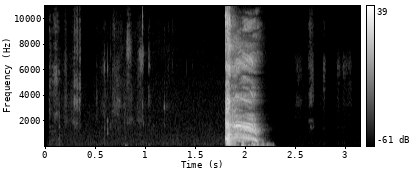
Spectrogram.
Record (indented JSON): {
  "cough_length": "3.2 s",
  "cough_amplitude": 32768,
  "cough_signal_mean_std_ratio": 0.25,
  "survey_phase": "beta (2021-08-13 to 2022-03-07)",
  "age": "18-44",
  "gender": "Male",
  "wearing_mask": "No",
  "symptom_cough_any": true,
  "symptom_runny_or_blocked_nose": true,
  "symptom_shortness_of_breath": true,
  "symptom_sore_throat": true,
  "symptom_fatigue": true,
  "symptom_headache": true,
  "symptom_change_to_sense_of_smell_or_taste": true,
  "symptom_loss_of_taste": true,
  "symptom_onset": "5 days",
  "smoker_status": "Never smoked",
  "respiratory_condition_asthma": false,
  "respiratory_condition_other": false,
  "recruitment_source": "Test and Trace",
  "submission_delay": "1 day",
  "covid_test_result": "Positive",
  "covid_test_method": "RT-qPCR",
  "covid_ct_value": 16.3,
  "covid_ct_gene": "ORF1ab gene",
  "covid_ct_mean": 16.8,
  "covid_viral_load": "3100000 copies/ml",
  "covid_viral_load_category": "High viral load (>1M copies/ml)"
}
